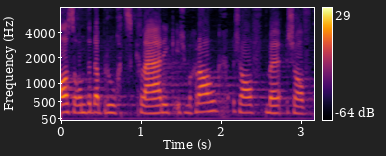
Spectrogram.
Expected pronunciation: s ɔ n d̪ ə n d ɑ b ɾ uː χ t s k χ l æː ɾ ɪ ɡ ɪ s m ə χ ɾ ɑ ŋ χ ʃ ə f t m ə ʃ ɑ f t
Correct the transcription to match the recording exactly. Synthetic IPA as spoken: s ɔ n d̪ ə n d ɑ b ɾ uː χ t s k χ l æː ɾ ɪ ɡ ɪ ʃ m ə χ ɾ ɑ ŋ χ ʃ ɑ f t m ə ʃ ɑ f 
